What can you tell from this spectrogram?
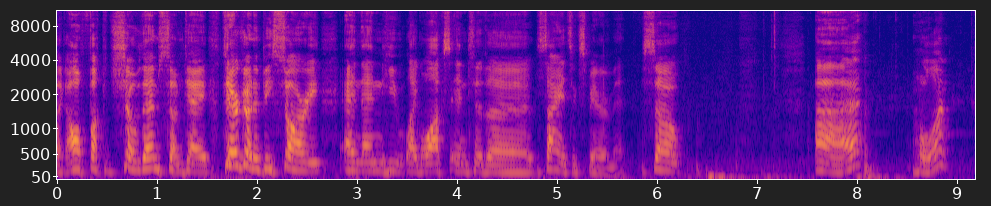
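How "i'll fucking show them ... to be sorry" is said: mock tearful, furious, loud angry crying. Retelling a comic scene of Peter Parker snubbed, imitating angry crying. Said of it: "he's crying, but it's, like, angry crying".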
